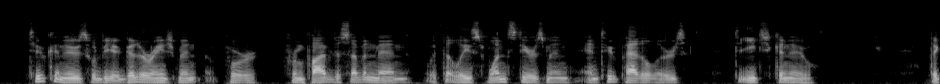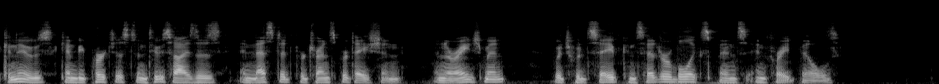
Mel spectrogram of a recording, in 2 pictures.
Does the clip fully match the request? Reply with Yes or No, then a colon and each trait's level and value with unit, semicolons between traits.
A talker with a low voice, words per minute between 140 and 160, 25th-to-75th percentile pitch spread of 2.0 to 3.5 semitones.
Yes: very low, 95 Hz; average, 145 wpm; average, 2.7 semitones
